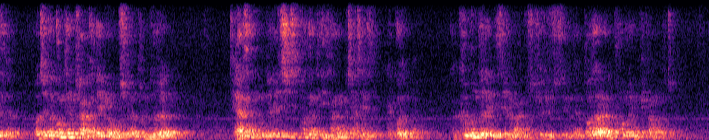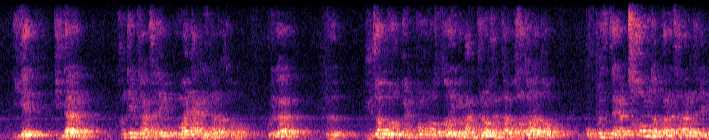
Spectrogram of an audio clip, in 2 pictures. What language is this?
Korean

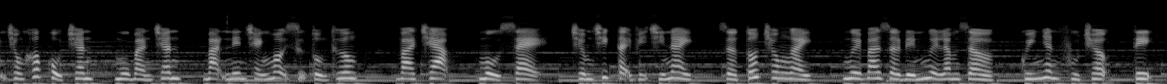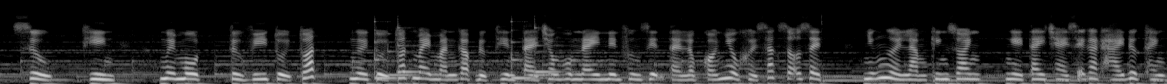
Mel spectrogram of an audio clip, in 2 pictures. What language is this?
Vietnamese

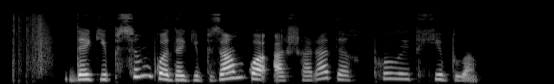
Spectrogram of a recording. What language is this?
Abkhazian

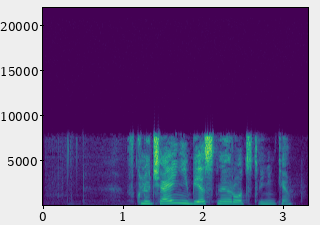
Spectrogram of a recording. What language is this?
Russian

